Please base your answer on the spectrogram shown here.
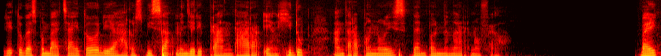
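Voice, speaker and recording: A young man talks through a literature lesson, reading each point from his notes. His voice is dark and mellow with little rise and fall. He stops now and then on filler sounds before going on. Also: mid-range voice. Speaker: presenter explaining a literature lesson. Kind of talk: scripted lesson explanation.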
